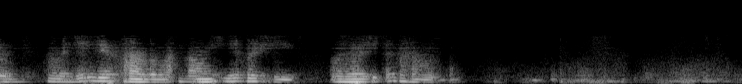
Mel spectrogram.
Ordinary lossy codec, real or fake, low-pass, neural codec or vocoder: AAC, 16 kbps; fake; 7.2 kHz; codec, 44.1 kHz, 0.9 kbps, DAC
